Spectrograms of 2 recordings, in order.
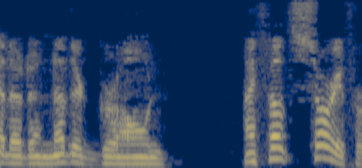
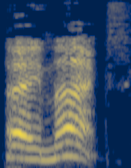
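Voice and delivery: loud, raised hearty shout; booming; 8 semitones higher, 8 dB louder than usual. A narrator's reading. Dad teasing his son at dinner, booming shout. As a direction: boom it across the table. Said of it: "he boomed".

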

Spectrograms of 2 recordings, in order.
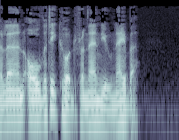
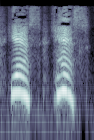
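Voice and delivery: very high little-pig voice; shaken piglet. Acted. Piglet admitting nightmare to mother, high and shaken. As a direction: answer as a frightened piglet.

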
